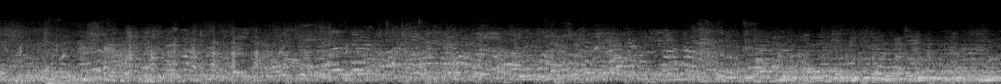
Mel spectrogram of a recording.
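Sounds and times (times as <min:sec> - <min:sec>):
babble of many voices: 0:00.0 - 0:10.0.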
